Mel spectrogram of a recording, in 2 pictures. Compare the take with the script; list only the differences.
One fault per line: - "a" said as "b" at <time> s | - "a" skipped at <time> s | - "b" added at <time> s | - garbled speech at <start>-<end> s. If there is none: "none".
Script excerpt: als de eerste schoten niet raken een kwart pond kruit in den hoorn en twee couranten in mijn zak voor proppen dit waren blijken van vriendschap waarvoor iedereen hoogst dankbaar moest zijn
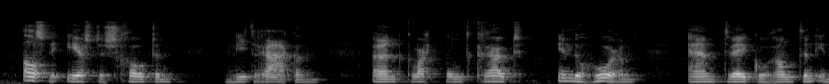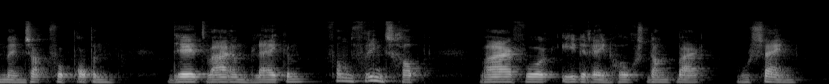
none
